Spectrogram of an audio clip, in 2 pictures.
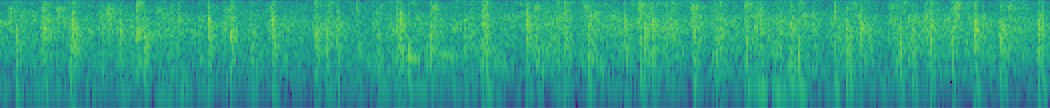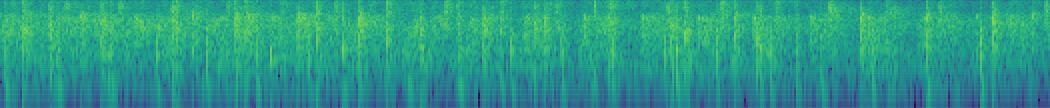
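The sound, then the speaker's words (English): A sustained round of applause from a crowd at a commission meeting, applauding a commissioner at his last budget, many hands clapping in a dense, steady patter that stays loud and even throughout, with faint voices mixed in. “How about a round of applause for the commissioner?”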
